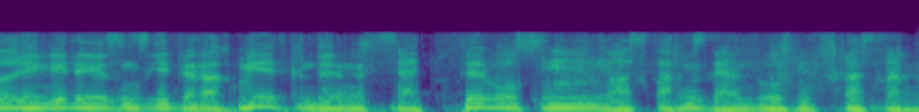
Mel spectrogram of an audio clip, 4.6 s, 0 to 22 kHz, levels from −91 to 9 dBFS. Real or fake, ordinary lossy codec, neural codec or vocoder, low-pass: fake; none; codec, 24 kHz, 3 kbps, HILCodec; 7.2 kHz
